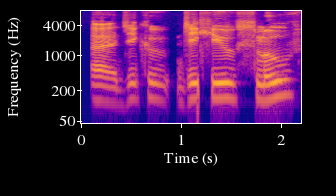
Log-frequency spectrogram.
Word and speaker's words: GQSMOOV: How do you pronounce that? GQ smooth.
